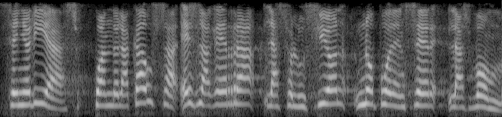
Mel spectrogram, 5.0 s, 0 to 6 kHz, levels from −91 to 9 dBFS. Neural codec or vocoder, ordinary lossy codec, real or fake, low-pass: codec, 16 kHz, 8 kbps, FunCodec, trained on Chinese and English, 25 frames a second; none; fake; 5.4 kHz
